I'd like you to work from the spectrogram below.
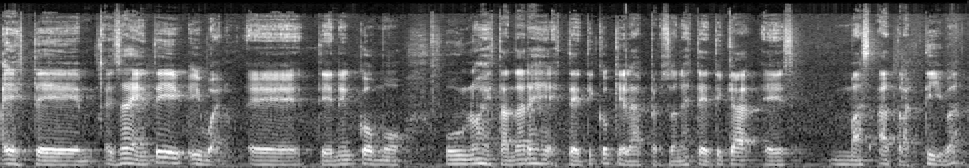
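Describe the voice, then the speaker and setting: Casting: male doctor as interview guest, deep voice, halting explanatory delivery, roomy sound. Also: steady tone, warm tone. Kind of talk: informal medical explanation in an interview. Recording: roomy echo, faint background noise.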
